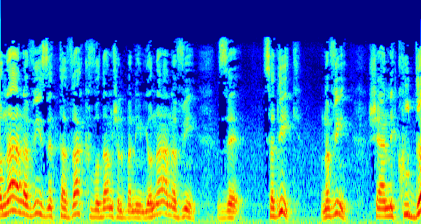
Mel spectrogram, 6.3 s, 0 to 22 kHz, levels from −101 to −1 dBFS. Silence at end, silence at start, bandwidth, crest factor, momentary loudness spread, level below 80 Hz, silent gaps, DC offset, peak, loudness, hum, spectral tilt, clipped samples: 0 s; 0 s; 11.5 kHz; 18 dB; 9 LU; -48 dBFS; none; under 0.1%; 0 dBFS; -20 LUFS; none; -6 dB/octave; under 0.1%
